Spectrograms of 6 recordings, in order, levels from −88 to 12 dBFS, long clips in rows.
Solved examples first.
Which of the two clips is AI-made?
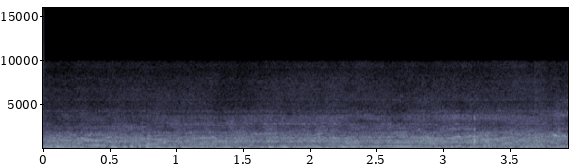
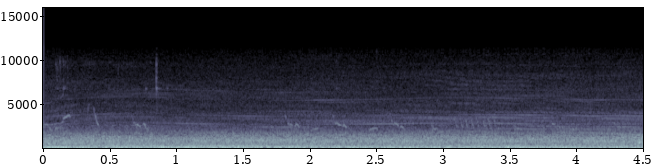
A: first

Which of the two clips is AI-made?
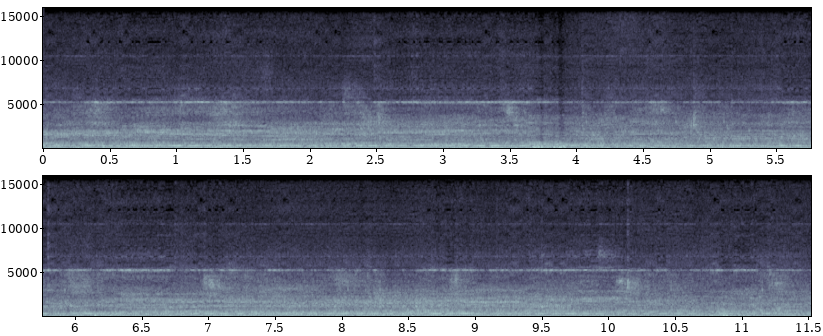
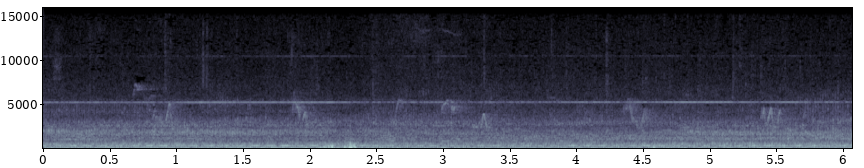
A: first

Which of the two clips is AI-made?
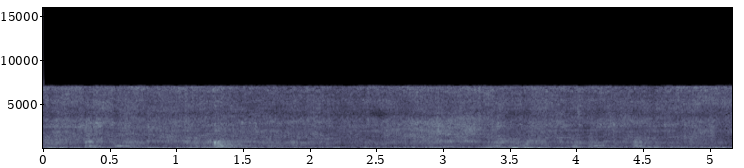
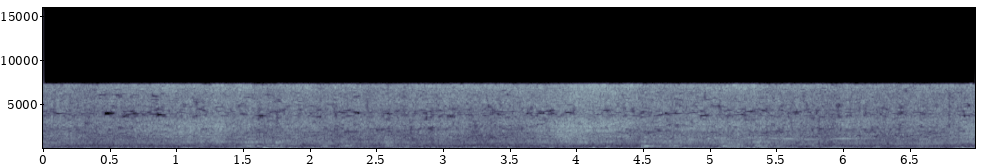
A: first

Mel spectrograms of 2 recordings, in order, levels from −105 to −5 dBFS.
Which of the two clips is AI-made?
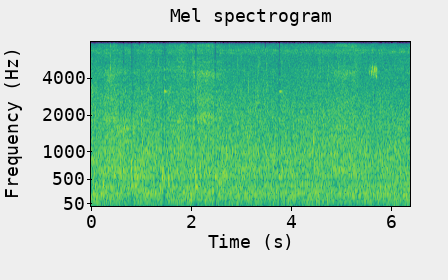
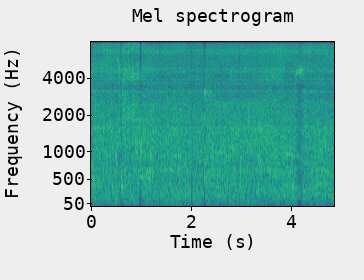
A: second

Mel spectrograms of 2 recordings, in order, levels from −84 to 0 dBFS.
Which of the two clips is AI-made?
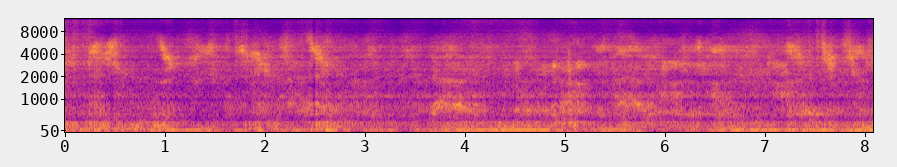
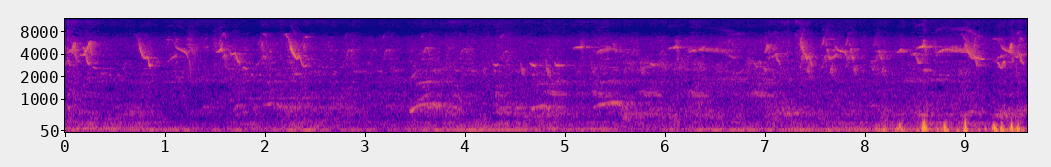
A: first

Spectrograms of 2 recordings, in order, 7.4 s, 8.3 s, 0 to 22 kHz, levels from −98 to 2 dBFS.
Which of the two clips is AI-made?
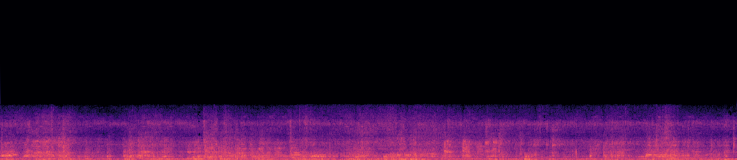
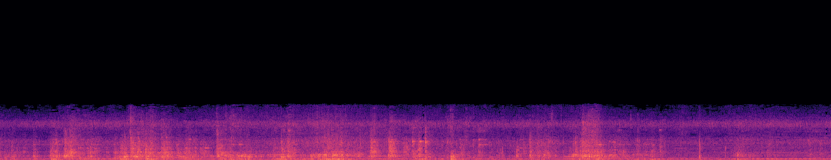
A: first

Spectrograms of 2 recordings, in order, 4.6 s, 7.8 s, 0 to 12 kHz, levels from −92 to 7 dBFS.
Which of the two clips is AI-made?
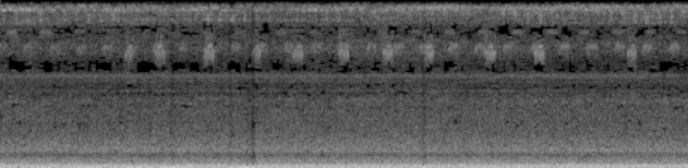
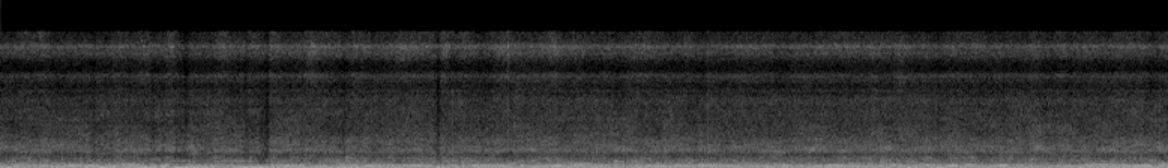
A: second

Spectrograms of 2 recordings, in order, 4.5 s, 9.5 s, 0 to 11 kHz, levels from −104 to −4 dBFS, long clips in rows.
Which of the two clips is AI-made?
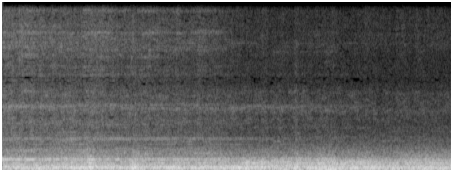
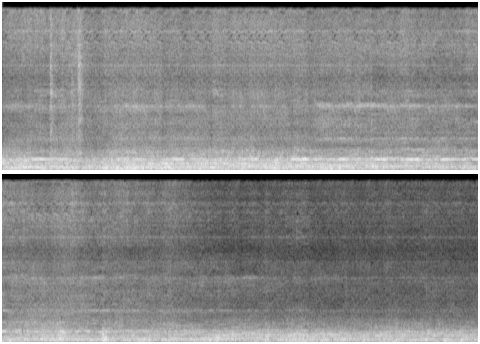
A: second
